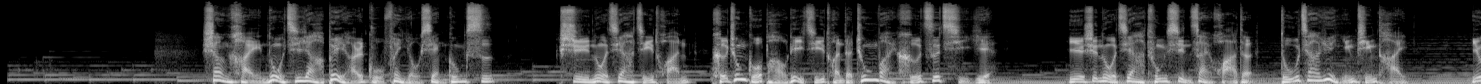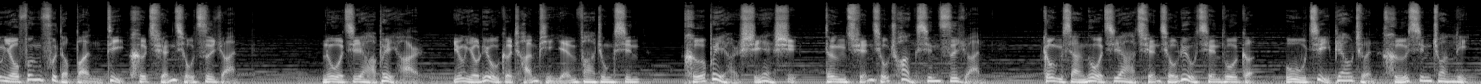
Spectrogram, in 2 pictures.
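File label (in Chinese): 男国大音-科技; 上海诺基亚贝尔股份有限公司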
